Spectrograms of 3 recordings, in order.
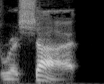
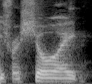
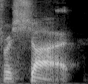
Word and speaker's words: Rashoid: And my mom spelled it Rashoid. So in my bio on our website, I have in parentheses that is pronounced Rashad, Rashad, because sometimes people say Marquis Rashoid, but it's Rashad.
